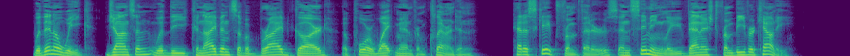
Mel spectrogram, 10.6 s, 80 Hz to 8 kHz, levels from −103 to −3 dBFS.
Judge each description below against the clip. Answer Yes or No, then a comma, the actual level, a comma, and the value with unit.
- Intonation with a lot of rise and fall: No, average, 5.0 semitones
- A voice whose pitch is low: Yes, low, 125 Hz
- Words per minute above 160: No, average, 150 wpm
